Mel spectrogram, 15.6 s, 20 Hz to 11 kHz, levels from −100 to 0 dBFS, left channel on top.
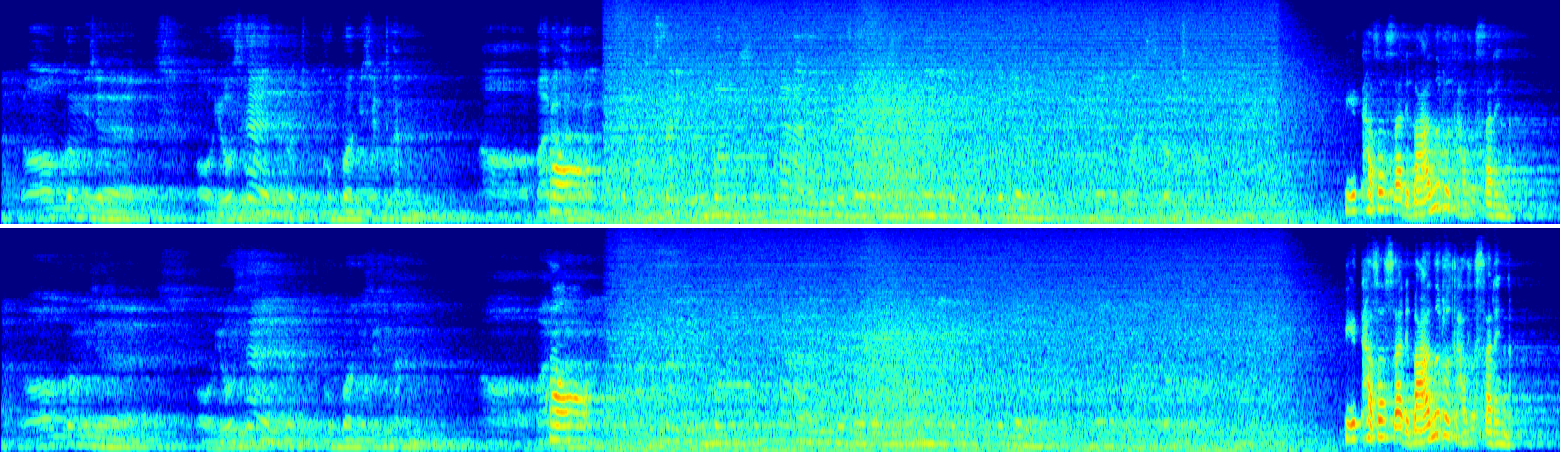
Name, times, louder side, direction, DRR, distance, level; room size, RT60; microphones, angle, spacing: voice 1, 0.2-4.3 4.7-12.6 14.0-14.2, left 1 dB, 80° left, 1 dB, 5.1 m, -47 dB
voice 2, 5.5-5.9 13.4-15.1, right 5 dB, 70° right, 15 dB, 0.7 m, -30 dB
sound 1, 6.0-12.8, left 1 dB, 50° left, 6.4 m, -47 dB
26.0 x 23.0 x 9.1 m, 2.4 s
head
